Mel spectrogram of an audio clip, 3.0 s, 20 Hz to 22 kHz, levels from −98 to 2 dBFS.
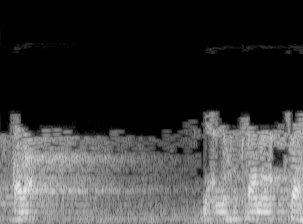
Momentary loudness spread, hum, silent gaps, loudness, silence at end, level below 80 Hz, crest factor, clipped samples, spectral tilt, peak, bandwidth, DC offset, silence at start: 22 LU; none; none; -17 LUFS; 0 s; -42 dBFS; 16 dB; under 0.1%; -12 dB/octave; -2 dBFS; 3 kHz; under 0.1%; 0 s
